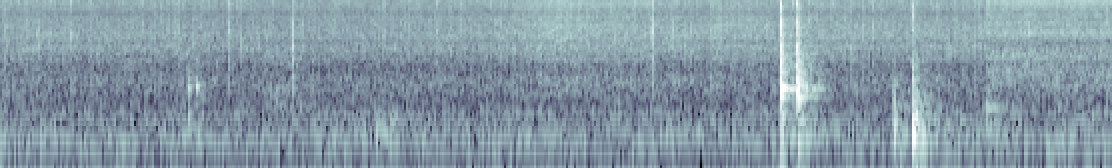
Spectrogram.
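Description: Shiitake and cremini mushrooms fry with chestnuts in a pan, giving a soft, steady sizzle with a few brief stirring clicks and scrapes.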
